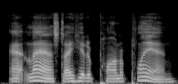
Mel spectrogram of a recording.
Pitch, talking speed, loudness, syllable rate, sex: 140 Hz, 235 wpm, -20 LUFS, 5.0 syllables/s, male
